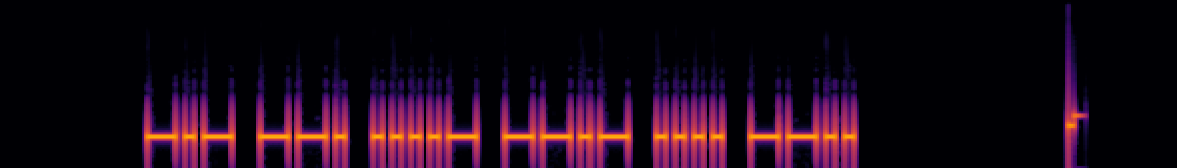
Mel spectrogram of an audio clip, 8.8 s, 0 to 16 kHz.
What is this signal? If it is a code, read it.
Morse code, heard as a keyed tone, about 17 wpm, 700 Hz. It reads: KG4QHZ
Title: USA Call Signs 17wpm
